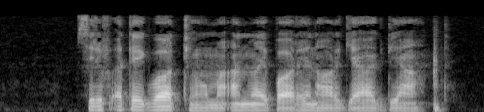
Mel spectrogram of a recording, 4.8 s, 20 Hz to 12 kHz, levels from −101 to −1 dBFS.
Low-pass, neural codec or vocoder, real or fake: 7.2 kHz; none; real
